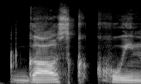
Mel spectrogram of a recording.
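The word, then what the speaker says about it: geauxqueen: The website is pronounced gaus queen.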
